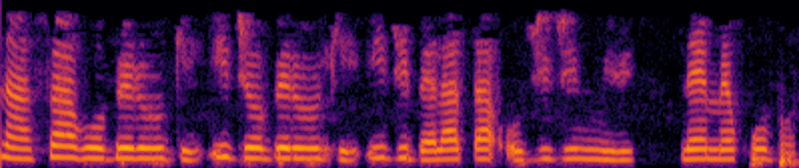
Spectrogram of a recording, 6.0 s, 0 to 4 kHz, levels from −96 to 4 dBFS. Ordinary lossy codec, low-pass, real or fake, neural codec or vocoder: MP3, 32 kbps; 3.6 kHz; fake; vocoder, 24 kHz, 100 mel bands, Vocos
